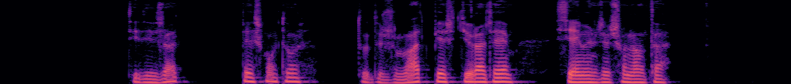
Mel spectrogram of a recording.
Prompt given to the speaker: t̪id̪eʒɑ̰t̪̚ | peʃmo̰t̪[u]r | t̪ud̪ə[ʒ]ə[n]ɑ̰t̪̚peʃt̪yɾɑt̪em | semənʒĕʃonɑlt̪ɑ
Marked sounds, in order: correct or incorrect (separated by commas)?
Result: incorrect, correct, incorrect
